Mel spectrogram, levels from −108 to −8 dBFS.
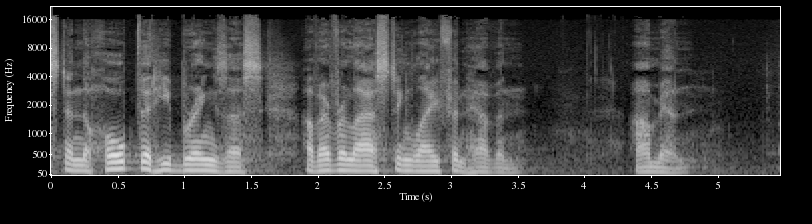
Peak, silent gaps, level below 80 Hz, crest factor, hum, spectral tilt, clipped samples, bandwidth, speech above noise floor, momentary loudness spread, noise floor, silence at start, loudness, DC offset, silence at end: -14 dBFS; none; -72 dBFS; 18 dB; none; -5 dB/octave; under 0.1%; 18 kHz; 36 dB; 13 LU; -66 dBFS; 0 s; -30 LUFS; under 0.1%; 0.7 s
